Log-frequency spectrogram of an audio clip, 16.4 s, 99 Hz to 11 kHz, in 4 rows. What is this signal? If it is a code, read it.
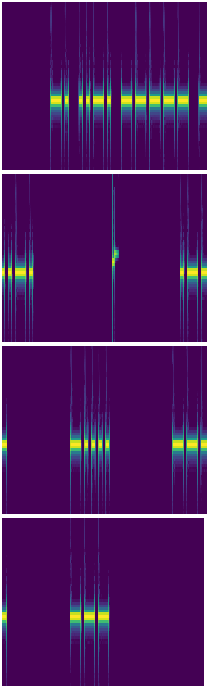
Morse code, heard as a keyed tone, about 17 wpm, spaced as for 9 wpm, 700 Hz. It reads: NF0C W6OO
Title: USA Call Signs - 4 Characters - 6x Character Spacing - 17wpm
